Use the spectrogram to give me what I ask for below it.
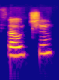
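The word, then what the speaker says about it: Xochitl: Sochi. Ochi? Sochi. Sochi. So the X is like S, right? Yes. And the L is silent.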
